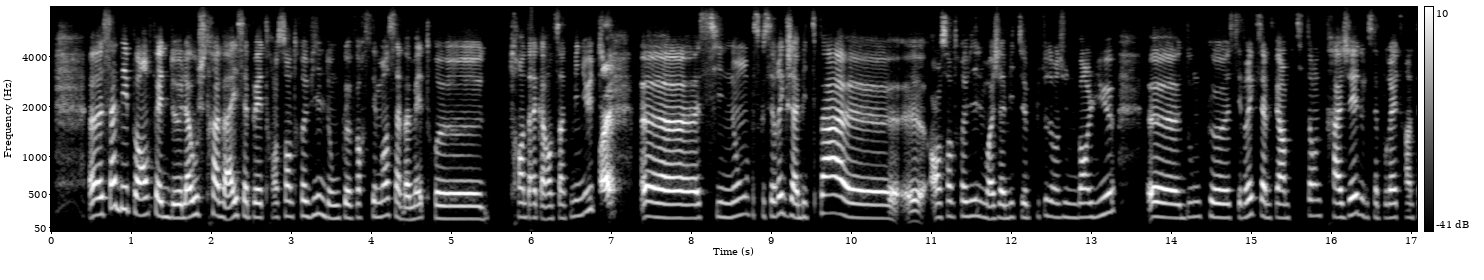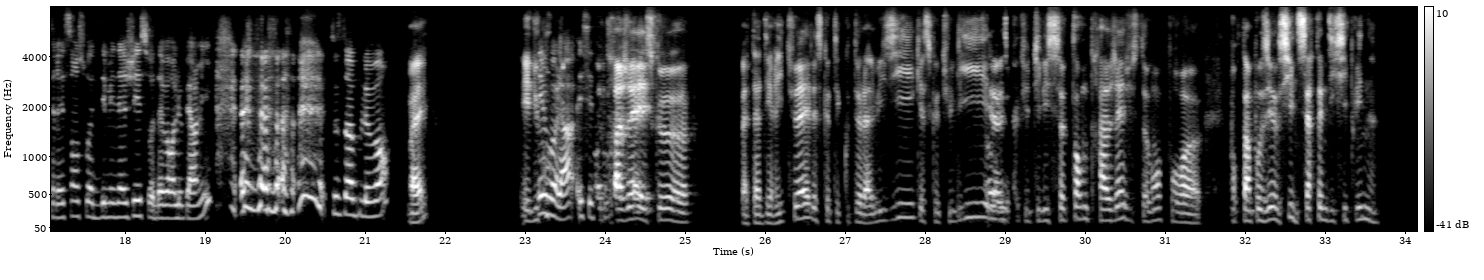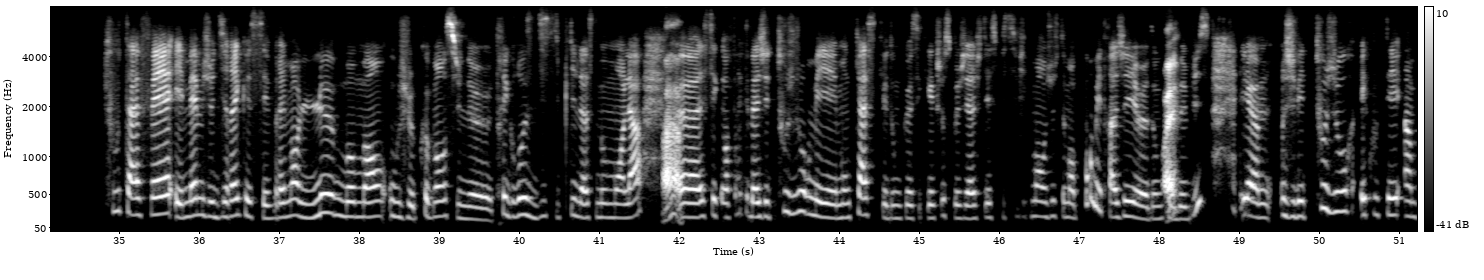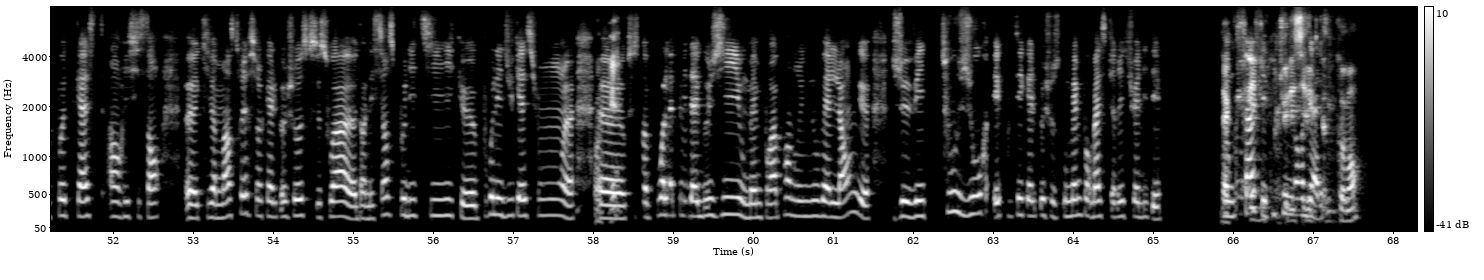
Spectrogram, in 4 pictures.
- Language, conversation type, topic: French, podcast, Comment organises-tu ta journée pour rester discipliné ?
- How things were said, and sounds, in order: drawn out: "heu"; other background noise; drawn out: "Heu"; laugh; laughing while speaking: "Tout simplement"; unintelligible speech; stressed: "le"; stressed: "pour mes trajets"; stressed: "toujours"; stressed: "toujours"; stressed: "primordial"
